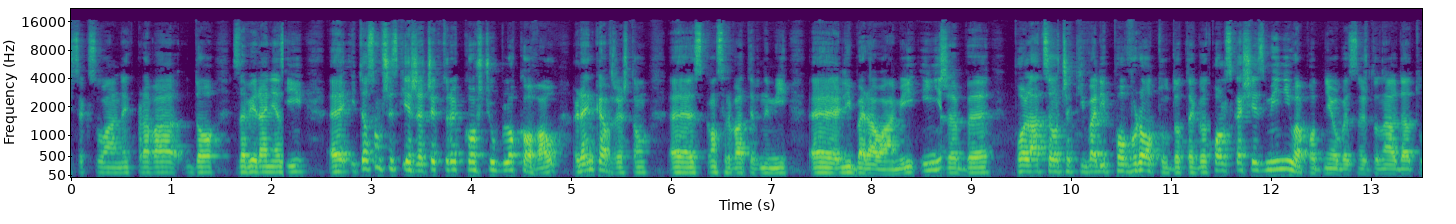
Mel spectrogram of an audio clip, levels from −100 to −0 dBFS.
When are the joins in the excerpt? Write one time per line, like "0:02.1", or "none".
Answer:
0:02.1
0:05.4
0:08.7
0:11.4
